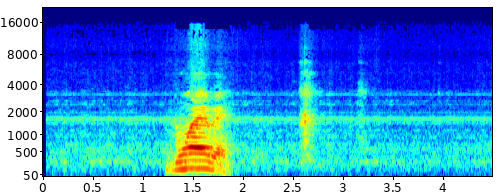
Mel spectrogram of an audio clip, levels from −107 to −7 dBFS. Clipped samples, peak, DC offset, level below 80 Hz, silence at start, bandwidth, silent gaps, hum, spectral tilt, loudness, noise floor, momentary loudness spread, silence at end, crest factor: under 0.1%; -4 dBFS; under 0.1%; -70 dBFS; 1.3 s; 7.2 kHz; none; none; -7 dB/octave; -18 LUFS; -58 dBFS; 24 LU; 1.8 s; 22 dB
